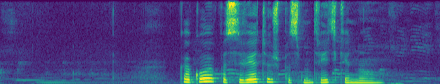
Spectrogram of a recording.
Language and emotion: Russian, sad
